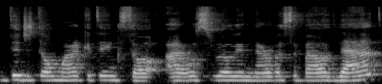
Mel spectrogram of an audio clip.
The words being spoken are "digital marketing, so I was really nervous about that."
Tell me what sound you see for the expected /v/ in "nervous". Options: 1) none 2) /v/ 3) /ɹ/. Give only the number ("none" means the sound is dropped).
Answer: 2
